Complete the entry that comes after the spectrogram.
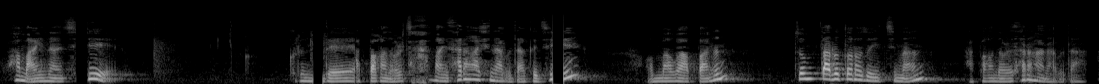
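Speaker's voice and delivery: put-on consoling a boy about his absent father, softly; soft comforting voice. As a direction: softly reassure a hurt child.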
